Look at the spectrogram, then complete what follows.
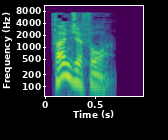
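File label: "fungiform", British English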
